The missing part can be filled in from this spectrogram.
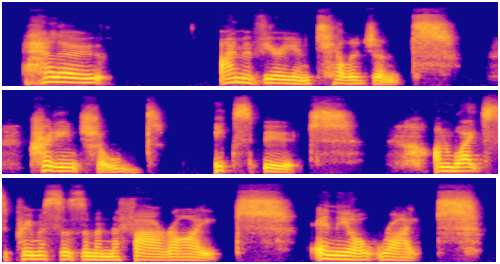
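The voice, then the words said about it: Imitates another person's affected speech. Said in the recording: “do a Kate Hannah impression? ... the way she speaks just irritates me so much ... she affects this gay man's speech”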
